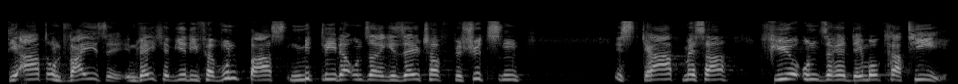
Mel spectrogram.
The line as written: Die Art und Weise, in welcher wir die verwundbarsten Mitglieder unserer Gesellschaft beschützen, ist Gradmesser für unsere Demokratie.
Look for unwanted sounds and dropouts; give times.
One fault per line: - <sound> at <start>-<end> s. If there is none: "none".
none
